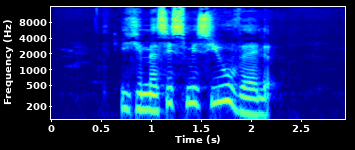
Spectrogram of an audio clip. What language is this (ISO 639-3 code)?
kab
